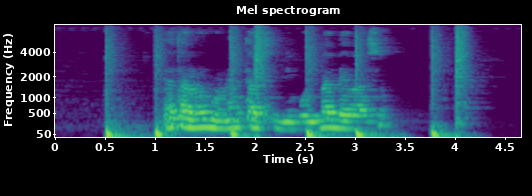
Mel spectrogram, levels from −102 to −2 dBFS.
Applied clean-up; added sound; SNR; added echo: classical method WPE with log-MMSE.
